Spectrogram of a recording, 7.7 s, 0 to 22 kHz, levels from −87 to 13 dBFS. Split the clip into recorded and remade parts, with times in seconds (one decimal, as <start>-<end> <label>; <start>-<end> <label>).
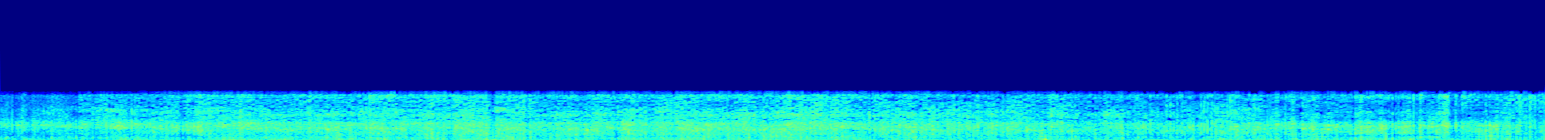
0.0-4.4 remade; 4.4-5.1 recorded; 5.1-5.7 remade; 5.7-6.3 recorded; 6.3-7.7 remade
